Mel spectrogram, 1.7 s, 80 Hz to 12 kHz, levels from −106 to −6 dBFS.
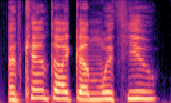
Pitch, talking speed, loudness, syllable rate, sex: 225 Hz, 210 wpm, -17 LUFS, 4.1 syllables/s, male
